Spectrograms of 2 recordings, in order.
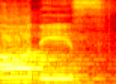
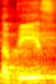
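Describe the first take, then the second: First: ਆਦੇਸ਼ drawn out slowly, aa-des; long first vowel. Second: ਆਦੇਸ਼ begun with short a, a-des; short first vowel. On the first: Teacher models the right reading, ਆਦੇਸ਼ as aa-des. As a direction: stretch the opening aa of ਆਦੇਸ਼, end on s. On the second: Teacher warns against this reading, ਆਦੇਸ਼ as a-des. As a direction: shorten the opening of ਆਦੇਸ਼, end on s. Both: Shown as a demonstration. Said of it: "ਇੱਥੇ ਆਦੇਸ਼ ਨਹੀਂ".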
